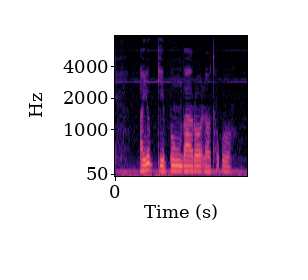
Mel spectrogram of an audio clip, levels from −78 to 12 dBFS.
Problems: low volume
